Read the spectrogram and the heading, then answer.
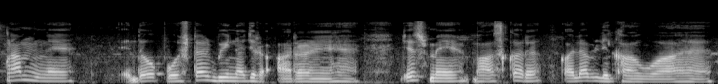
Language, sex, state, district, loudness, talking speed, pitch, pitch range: Hindi, male, Jharkhand, Garhwa, -15 LUFS, 115 wpm, 145 Hz, 135-165 Hz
